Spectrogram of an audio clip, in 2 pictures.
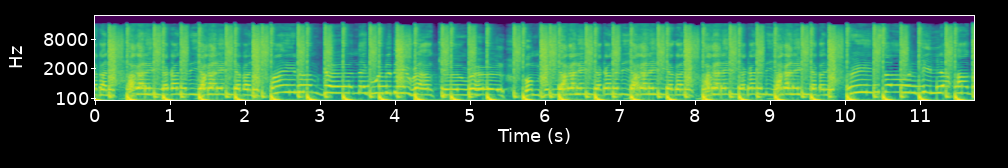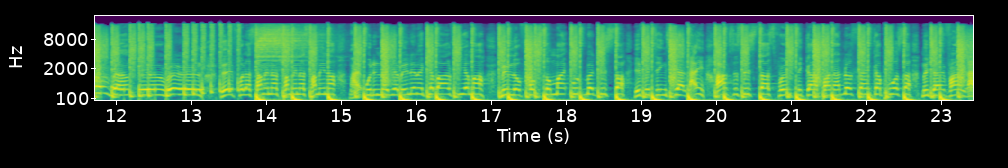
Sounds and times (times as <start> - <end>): Music: 0.0 - 23.4.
